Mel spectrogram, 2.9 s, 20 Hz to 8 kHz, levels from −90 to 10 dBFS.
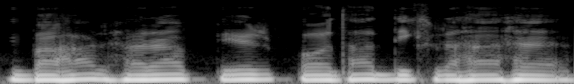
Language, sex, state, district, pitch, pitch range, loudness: Hindi, male, Bihar, Patna, 125 Hz, 120-130 Hz, -11 LUFS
